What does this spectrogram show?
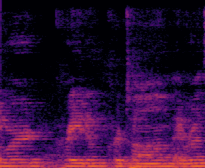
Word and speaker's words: kratom: So you have coca leaves, kava, and how do you pronounce the K word? Kratom, kratom.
